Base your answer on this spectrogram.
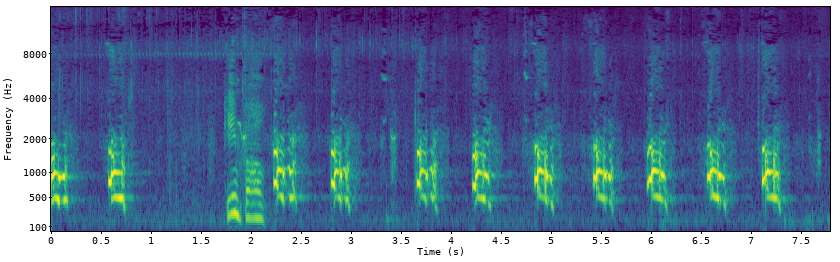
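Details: Treeing a raccoon freed from a cage, the Black and Tan Coonhound FOG gives one bark, then a long wavering bawl, then a regular string of clipped barks roughly every half second.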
